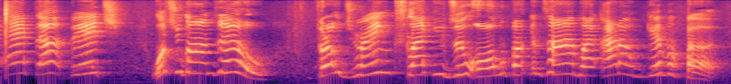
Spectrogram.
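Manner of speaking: high, goading challenge; high-pitched dare; defiant taunt. Retold or imitated. Minnie daring Juicy to act up, high and taunting. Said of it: "she was like".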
